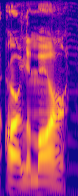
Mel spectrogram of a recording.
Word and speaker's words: R.LUM.R: R. Lamar is spelled R.L.U.M.R., pronounced R. Lamar.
